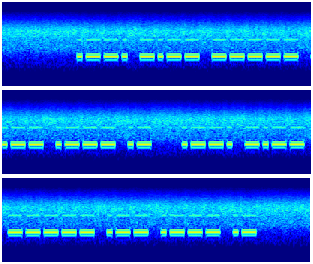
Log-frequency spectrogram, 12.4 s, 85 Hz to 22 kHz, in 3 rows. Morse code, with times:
1.0-6.1 PY0WJA
6.5-11.6 PY0WJA

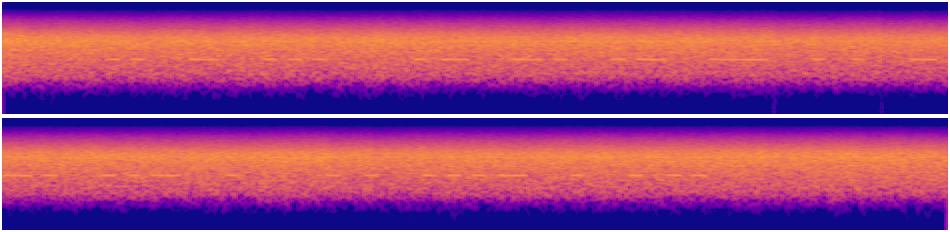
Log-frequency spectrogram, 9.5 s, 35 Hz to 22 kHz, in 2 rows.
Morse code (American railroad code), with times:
0.5-1.6 ITS
2.1-5.9 ANALOGUE
6.4-8.2 OVER

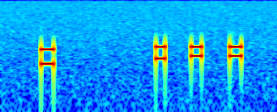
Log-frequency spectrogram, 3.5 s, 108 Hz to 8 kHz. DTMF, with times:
0.5-0.7 1
1.9-3.0 800

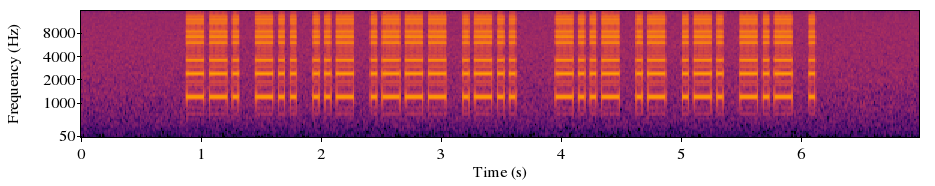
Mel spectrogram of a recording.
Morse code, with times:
0.9-3.6 GDUJL
3.9-6.1 XARKE

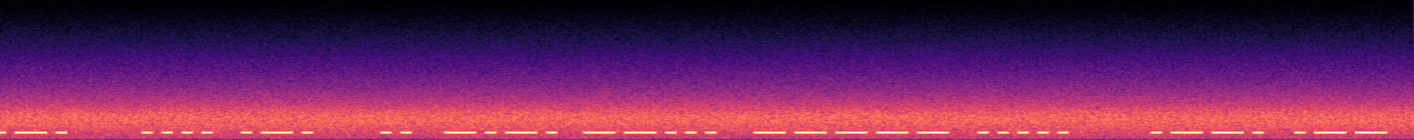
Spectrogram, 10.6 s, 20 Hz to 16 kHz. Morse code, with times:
0.0-0.5 …
1.1-2.3 HR
2.9-8.0 IC705
8.6-10.6 …

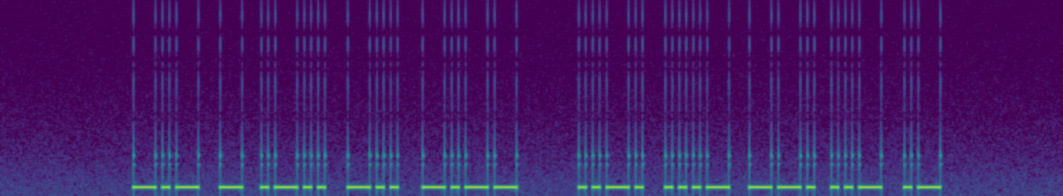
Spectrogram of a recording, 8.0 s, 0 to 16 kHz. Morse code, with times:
1.0-3.9 KTLDY
4.3-7.1 FVGUA

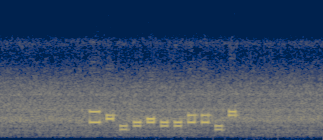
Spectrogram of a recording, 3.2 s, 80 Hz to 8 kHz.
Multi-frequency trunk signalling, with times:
0.9-1.0 KP
1.1-2.2 013633991
2.3-2.4 ST

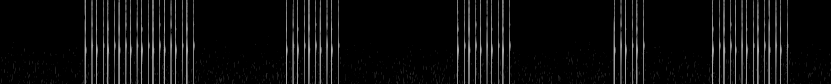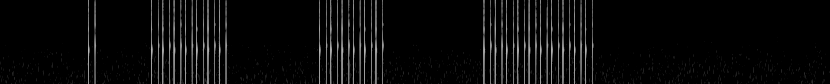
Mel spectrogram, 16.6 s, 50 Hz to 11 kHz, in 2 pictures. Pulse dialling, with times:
0.8-2.0 0
2.9-3.4 5
4.6-5.1 5
6.1-6.5 3
7.1-7.9 7
9.2-9.3 1
9.8-10.6 7
11.5-12.2 6
13.1-14.3 0

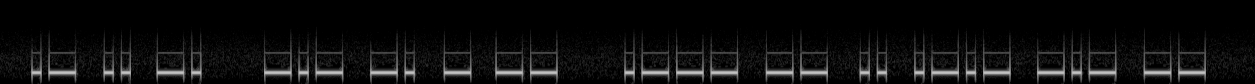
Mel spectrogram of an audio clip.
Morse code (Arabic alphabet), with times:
0.3-2.0 اين
2.6-5.6 كنتم
6.3-12.1 جميعكم

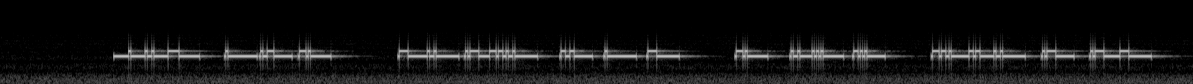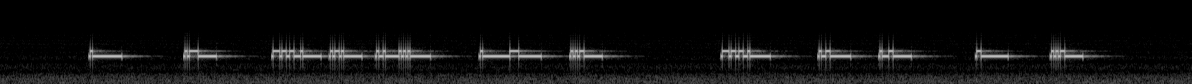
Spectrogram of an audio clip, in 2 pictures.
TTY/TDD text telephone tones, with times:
1.5-4.8 5AHO3
5.1-8.7 8OH64
9.5-13.9 L339E
14.8-17.8 CD6OS
19.3-22.6 PWUVS

